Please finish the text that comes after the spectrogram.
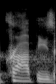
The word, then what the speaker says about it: crappie: is when we're fishing in northern minnesota for crappies at our family cabin i love to fish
